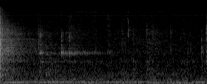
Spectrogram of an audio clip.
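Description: Faint clicks and ticks of a plastic tripod adapter being handled at the top of a mic stand: one small click at the start and a few fainter ones about half a second in, over a low steady hum.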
